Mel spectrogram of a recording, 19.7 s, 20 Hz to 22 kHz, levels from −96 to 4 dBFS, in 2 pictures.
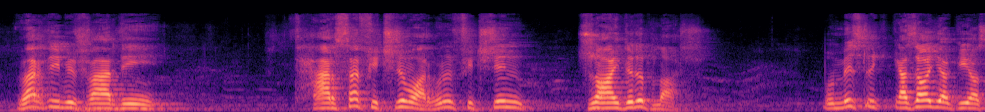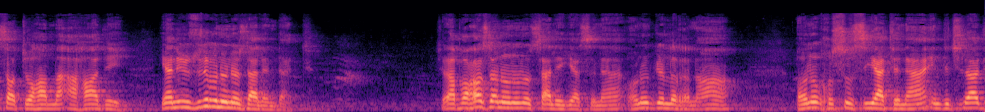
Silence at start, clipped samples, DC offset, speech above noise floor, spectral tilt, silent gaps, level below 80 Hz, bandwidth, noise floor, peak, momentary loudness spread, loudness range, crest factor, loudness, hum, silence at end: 0.2 s; under 0.1%; under 0.1%; 36 dB; -5 dB/octave; none; -62 dBFS; 14 kHz; -56 dBFS; 0 dBFS; 13 LU; 3 LU; 20 dB; -20 LUFS; none; 0 s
